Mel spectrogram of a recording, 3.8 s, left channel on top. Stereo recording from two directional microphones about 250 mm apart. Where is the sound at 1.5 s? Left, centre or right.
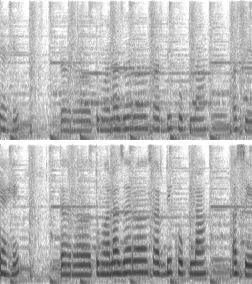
Right.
